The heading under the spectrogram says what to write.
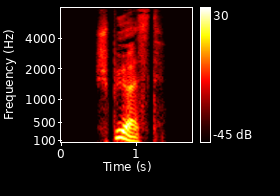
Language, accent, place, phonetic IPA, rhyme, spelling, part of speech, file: German, Germany, Berlin, [ʃpyːɐ̯st], -yːɐ̯st, spürst, verb, De-spürst.ogg
- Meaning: second-person singular present of spüren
